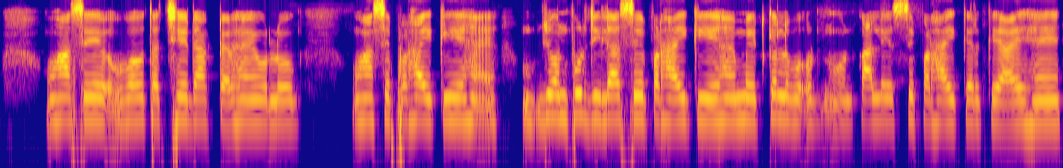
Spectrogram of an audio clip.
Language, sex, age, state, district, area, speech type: Hindi, female, 30-45, Uttar Pradesh, Jaunpur, rural, spontaneous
